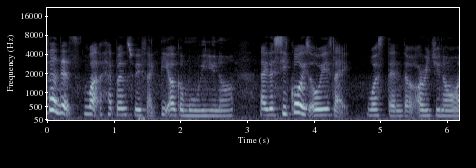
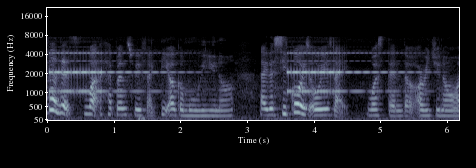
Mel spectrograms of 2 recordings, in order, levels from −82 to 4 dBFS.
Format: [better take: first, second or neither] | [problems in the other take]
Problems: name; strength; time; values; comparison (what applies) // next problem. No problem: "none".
first | background sound (Keyboard (musical)); as loud as the speech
